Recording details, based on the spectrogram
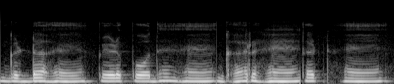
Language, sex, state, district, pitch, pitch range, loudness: Chhattisgarhi, male, Chhattisgarh, Balrampur, 145 Hz, 140-150 Hz, -14 LUFS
